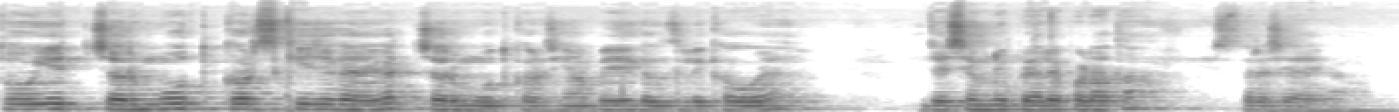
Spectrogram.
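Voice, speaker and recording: A man teaching an exam-prep lesson, going through words one by one in a steady drilling way. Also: fairly high pitch, normal speed, roomy sound.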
